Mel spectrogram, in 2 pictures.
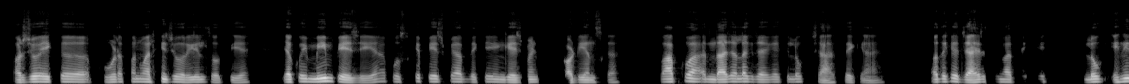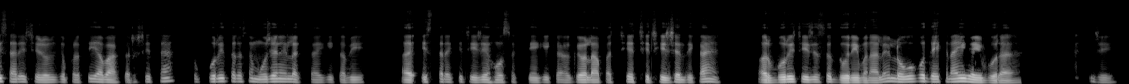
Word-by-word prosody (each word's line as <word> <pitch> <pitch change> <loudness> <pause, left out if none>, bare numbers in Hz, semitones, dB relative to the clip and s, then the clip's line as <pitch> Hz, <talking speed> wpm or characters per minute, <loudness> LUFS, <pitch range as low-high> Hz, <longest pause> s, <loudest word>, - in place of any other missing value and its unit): और 105 0 +2
जो 125 +4 +6
एक 125 -1 +5 0.5
फूहड़पन 120 +3 -2
वाली 125 0 +2
जो 120 0 +1
रील्स 115 +2 +1
होती 100 0 -4
है 105 +1 -5 0.4
या 115 - +8
कोई 135 +4 +1
मीम 135 +3 +9
पेज 105 -6 +5
ही 95 0 -3
है 110 - -2
आप 140 0 -12
उसके 125 +3 -6
पेज 135 -3 -1
पे 135 - -5
आप 125 -2 +1
देखिए 120 +2 -5
इंगेजमेंट 115 0 0 0.3
ऑडियंस 100 0 0
का, 105 - -12
तो 110 +3 -15
आपको 125 +4 +4
अंदाज़ा 120 -2 +5
लग 135 -1 +2
जाएगा 115 0 -1
कि 115 +2 -13
लोग 125 0 -5
चाहते 95 +2 -4
क्या 90 -1 -10
हैं। 95 +3 -14 0.5
और 115 - +2
देखिए 130 +2 +3
ज़ाहिर-सी 115 +2 +3
बात 115 -3 -1
है - - -21
कि - - -14 0.4
लोग 125 +1 +3
इन्हीं 135 +7 +5
सारी 125 -3 -4
चीज़ों 110 -1 -3
के 115 - -9
प्रति 110 +4 -8
अब 115 -2 0
आकर्षित 105 +3 -6
हैं। 150 +1 -5 0.2
तो 125 - -17
पूरी 135 +2 0
तरह 145 -1 -7
से 135 - -12
मुझे 125 +2 0
नहीं 135 -1 -1
लगता 110 -4 -6
है 105 - -9
कि 110 +1 -13
कभी 105 +1 -7 0.4
अ 105 - +3
इस 115 - -6
तरह 120 -1 -5
की 120 +2 -12
चीज़ें 110 0 -2
हो 105 0 -4
सकती 105 0 -14
हैं 100 - -4
कि 110 - -7
क 100 -1 -7
केवल 105 0 +2
आप 105 -1 -4
अच्छी-अच्छी 115 +3 -4
चीज़ें 110 0 0
दिखाएँ 110 +3 -3 0.4
और 105 0 +3
बुरी 120 +2 +7
चीज़ें 115 -2 0
से 120 +3 -3
दूरी 105 -1 +3
बना 100 0 -2
लें 130 +8 -2
लोगों 130 -2 +2
को 145 +1 +2
देखना 125 -1 -2
ही 140 +2 +6
वही 110 -6 +5
बुरा 95 -1 -1
है। - - -13
अ, - - -16 0.7
जी। 105 -2 -13
115 Hz, 240 wpm, -24 LUFS, 105-125 Hz, 0.7 s, मीम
